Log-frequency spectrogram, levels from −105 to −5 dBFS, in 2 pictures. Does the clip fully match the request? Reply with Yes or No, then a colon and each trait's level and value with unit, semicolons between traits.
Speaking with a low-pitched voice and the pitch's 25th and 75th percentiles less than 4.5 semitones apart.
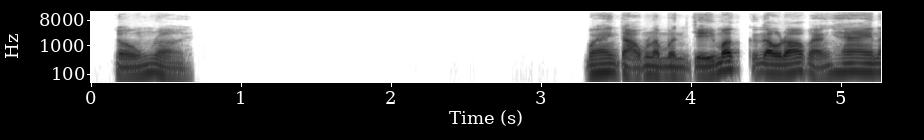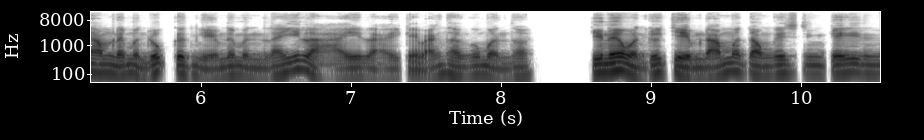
No: low, 100 Hz; average, 5.1 semitones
